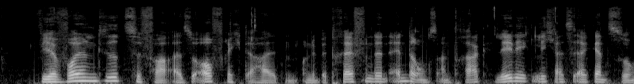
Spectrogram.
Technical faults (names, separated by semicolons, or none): filter restarted on every block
